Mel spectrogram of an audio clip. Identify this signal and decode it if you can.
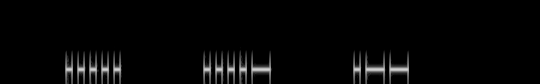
Morse code, heard as a keyed tone, about 19 wpm, spaced as for 8 wpm, 700 Hz. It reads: 54W
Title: 127 Lesson 21e - Number 6 - Three Characters 20wpm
